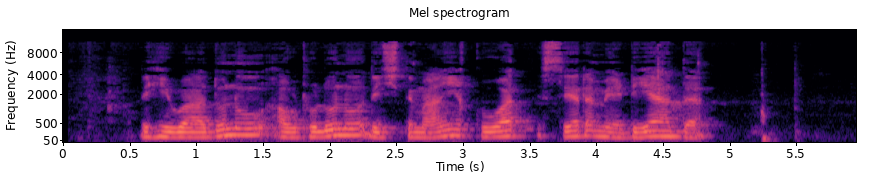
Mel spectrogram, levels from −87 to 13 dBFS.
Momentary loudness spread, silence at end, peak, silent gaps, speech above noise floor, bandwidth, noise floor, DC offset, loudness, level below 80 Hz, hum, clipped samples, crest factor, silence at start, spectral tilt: 10 LU; 0.65 s; -8 dBFS; none; 37 dB; 11.5 kHz; -60 dBFS; under 0.1%; -23 LUFS; -54 dBFS; none; under 0.1%; 16 dB; 0.35 s; -5.5 dB/octave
